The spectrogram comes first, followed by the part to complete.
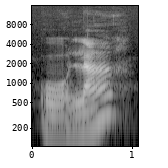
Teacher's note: you don't even pronounce the h in spanish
